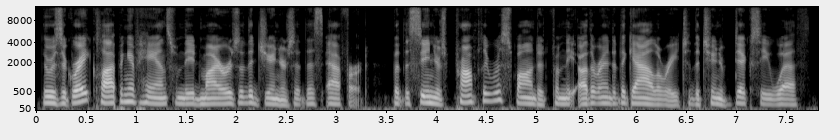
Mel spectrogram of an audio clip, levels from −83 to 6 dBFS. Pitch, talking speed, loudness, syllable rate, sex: 150 Hz, 260 wpm, -21 LUFS, 6.5 syllables/s, female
